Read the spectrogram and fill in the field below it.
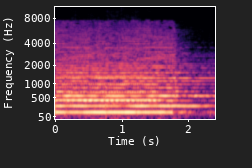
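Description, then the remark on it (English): A single loud, deep, brassy blast from a Kurt's High Performance Car Horn, an air horn filled by siphoning exhaust pressure into an air bladder at over 200 PSI, holds steady for nearly two seconds, then cuts off into a short fading tail, with no voices over it. “And here's a Kurt's High Performance Car Horn!”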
